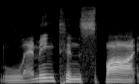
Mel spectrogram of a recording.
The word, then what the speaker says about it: Leamington Spa: Playground Limited is a British video game developer based in Leamington Spa, England. – Greg, that means. First of all, you pronounced it correctly. I feel like you were going to say Leamington Spa, but you know no, what?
